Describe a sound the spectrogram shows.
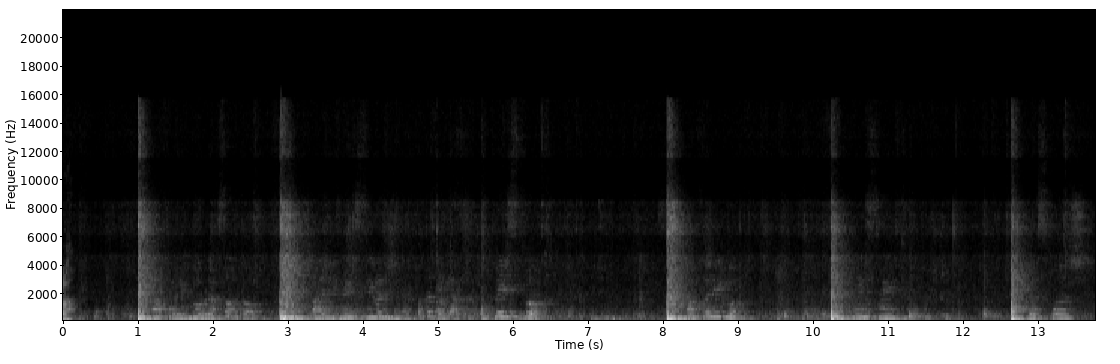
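Gloved fists thud sharply against punching pads.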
